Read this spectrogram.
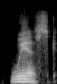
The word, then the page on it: whisk: American English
